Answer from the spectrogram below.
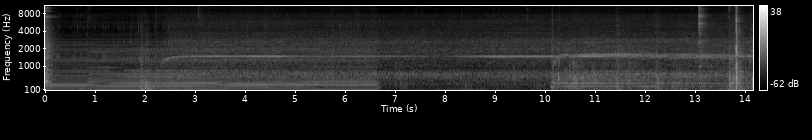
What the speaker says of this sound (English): There's that shot for you.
